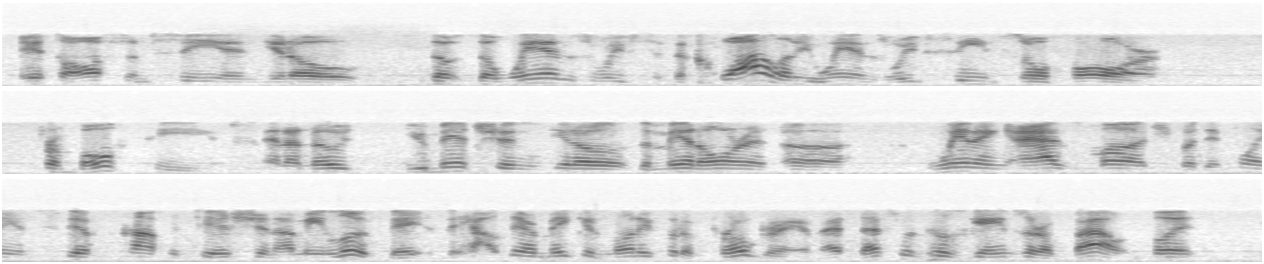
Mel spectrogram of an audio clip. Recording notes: we go to the phone lines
